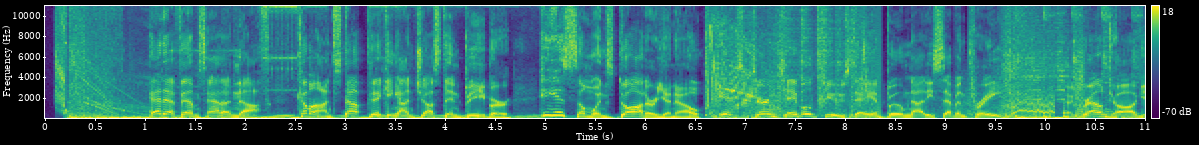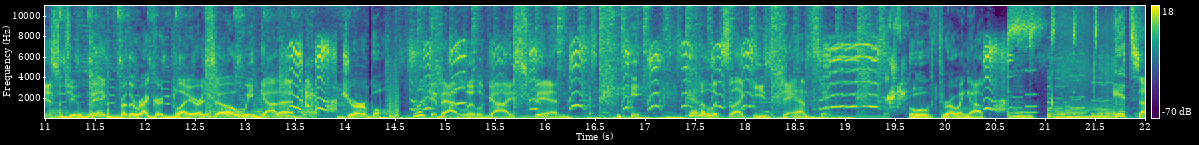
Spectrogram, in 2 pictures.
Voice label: radio imaging men personality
